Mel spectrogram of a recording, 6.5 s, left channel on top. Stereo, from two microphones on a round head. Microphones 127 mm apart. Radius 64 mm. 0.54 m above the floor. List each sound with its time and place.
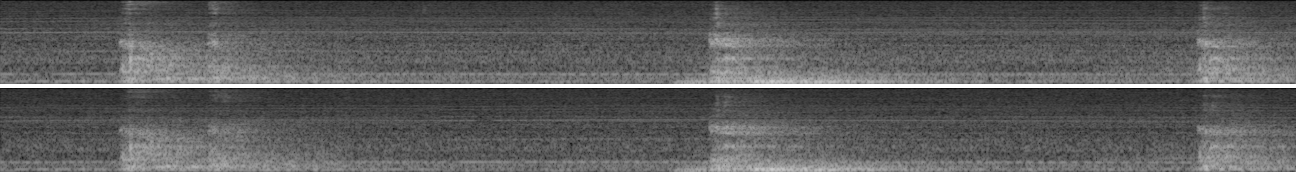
0.6 s a cough: 75° left (ahead or behind), 3 m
